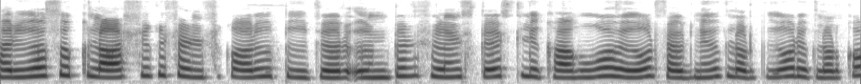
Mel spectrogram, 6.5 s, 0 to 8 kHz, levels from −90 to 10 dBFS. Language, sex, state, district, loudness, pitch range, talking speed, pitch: Hindi, female, Odisha, Sambalpur, -18 LUFS, 250-290 Hz, 160 wpm, 265 Hz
